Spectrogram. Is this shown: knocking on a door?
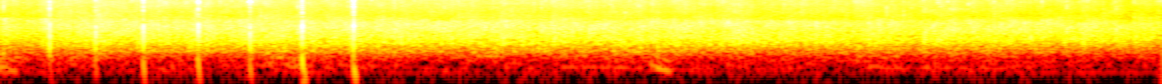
no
